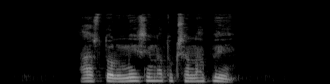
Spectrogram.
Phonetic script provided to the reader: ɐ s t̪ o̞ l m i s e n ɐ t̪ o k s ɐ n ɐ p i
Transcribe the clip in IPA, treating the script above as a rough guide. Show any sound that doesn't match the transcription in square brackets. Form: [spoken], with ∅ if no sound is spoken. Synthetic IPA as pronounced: ɐ s t̪ o̞ l m i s [i] n ɐ t̪ o k s ɐ n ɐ p i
